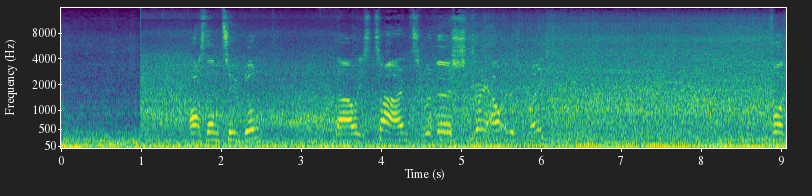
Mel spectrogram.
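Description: Wind rushes through an open bus window.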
